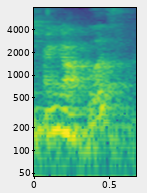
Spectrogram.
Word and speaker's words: Frangopoulos: That's Metropolis, rhymes with Miss Frangopoulos.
